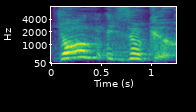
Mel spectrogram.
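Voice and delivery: slow, high heroic call; All Might calling out. Acted. All Might stopping Izuku with a slow high call. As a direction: call him gently to stop, slowly.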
